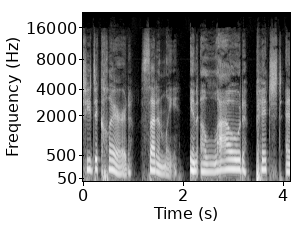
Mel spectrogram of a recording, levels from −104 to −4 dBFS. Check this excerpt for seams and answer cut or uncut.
uncut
